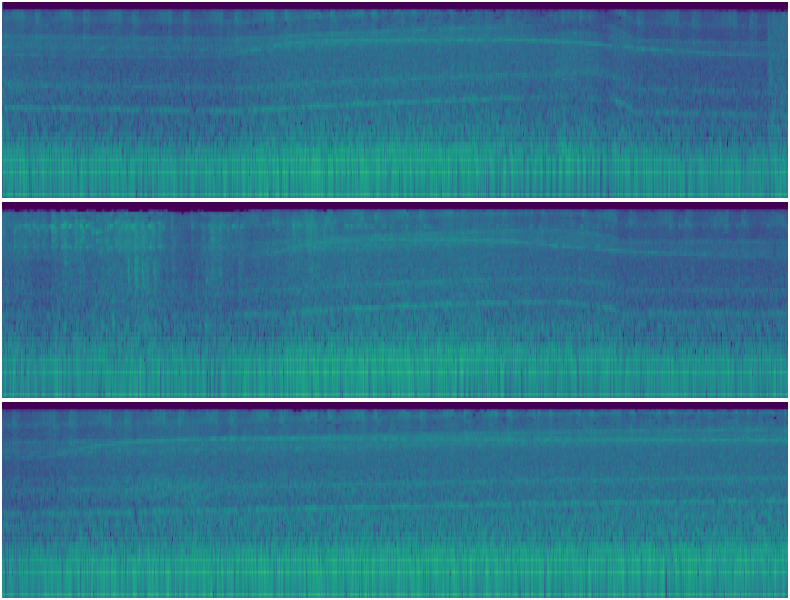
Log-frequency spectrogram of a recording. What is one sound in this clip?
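A bus engine hums and whines, rising and falling as it speeds up and slows down.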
